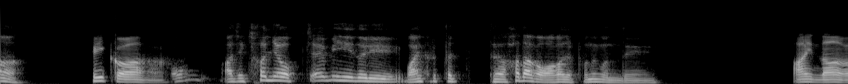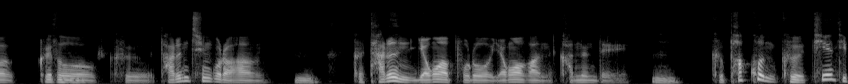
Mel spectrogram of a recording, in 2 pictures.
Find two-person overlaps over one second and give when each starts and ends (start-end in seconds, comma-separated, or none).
none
